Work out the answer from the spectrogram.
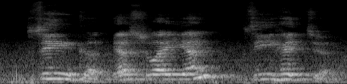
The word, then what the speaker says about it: synch: Sync, S-Y-N-C-H. In pronunciation, H is dropped, just sync.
